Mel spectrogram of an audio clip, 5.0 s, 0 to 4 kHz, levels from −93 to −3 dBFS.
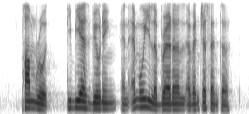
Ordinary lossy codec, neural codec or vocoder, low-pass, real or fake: none; none; 3.6 kHz; real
